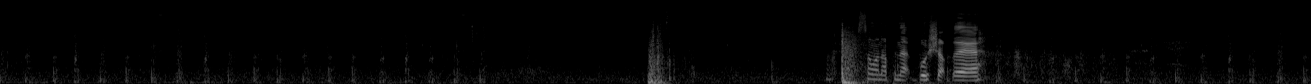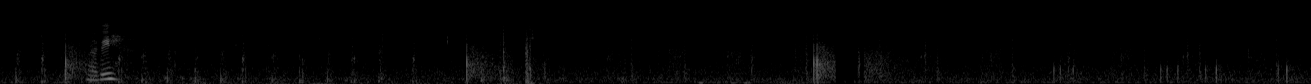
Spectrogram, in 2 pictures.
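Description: Footsteps crunch quickly over gravel and sand.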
